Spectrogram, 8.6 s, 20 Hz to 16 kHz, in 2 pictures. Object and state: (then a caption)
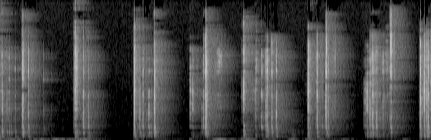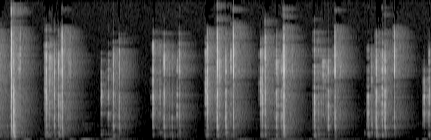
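Plastic window candle light. Long painted nails tap and scratch along the hollow plastic candle tubes of a vintage 1980s cream-colored three-candle window light with orange plastic bulbs, held upright. Quick bursts of dry, bright clicking and scraping come in close clusters with brief pauses between them. Each sound stops at once with no ringing, over a faint low hum.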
